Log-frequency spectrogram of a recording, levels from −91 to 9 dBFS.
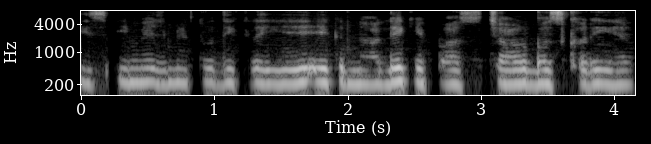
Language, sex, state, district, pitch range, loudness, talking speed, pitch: Maithili, female, Bihar, Muzaffarpur, 205-220 Hz, -26 LUFS, 200 wpm, 215 Hz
